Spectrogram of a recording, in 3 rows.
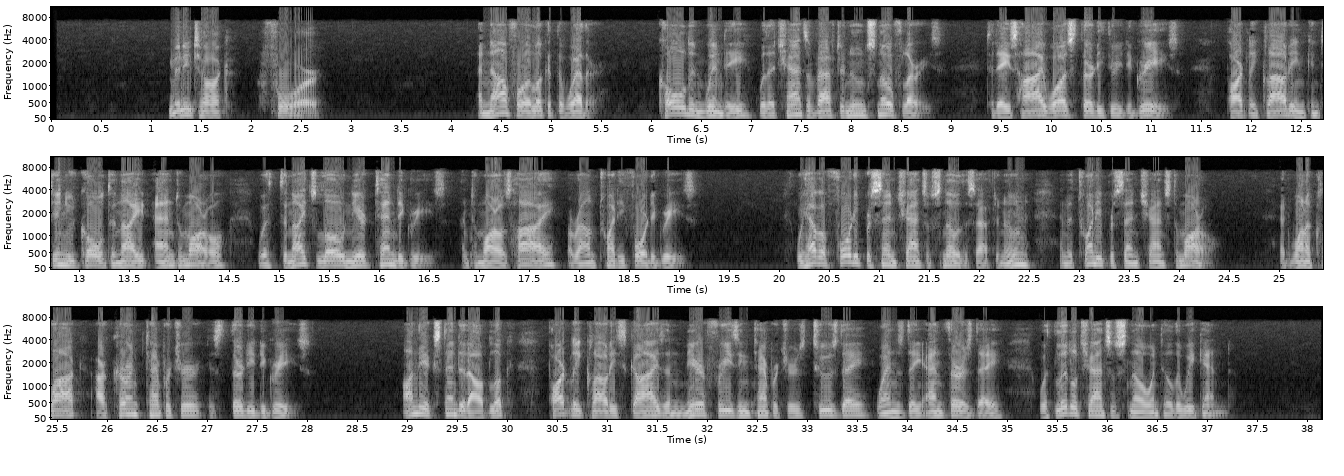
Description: SECTION 1: LISTENING COMPREHENSION
PART C: MINI TALKS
